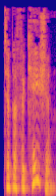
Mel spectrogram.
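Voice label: "typification", British English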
